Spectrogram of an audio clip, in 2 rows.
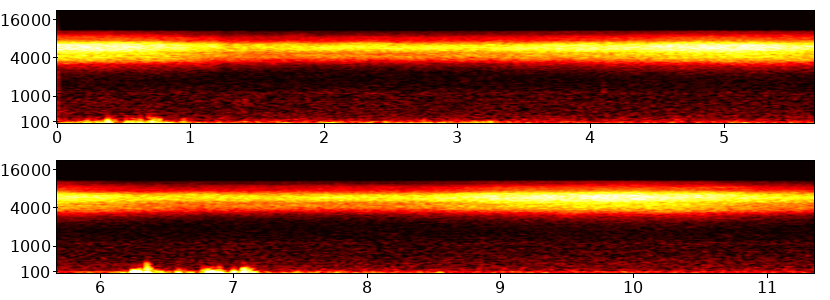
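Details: Synchronizing chorus of Magicicada tredecassini at a forest edge near DeValls Bluff, Arkansas, June 7, 2015; high sizzling drone pulsing in slow loud swells, with a few brief low knocks near the start and about six seconds in.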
